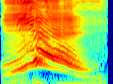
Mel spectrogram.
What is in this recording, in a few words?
yay; DS; ML BOWSERS INSIDE; Fawful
